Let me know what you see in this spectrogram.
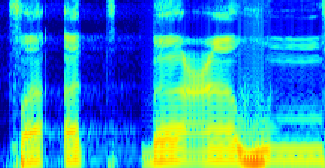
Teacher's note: Ha sukun bahro faatbaahum faat huruf ta sukun ya ketika sukun maka tampakkan sifat hamesnya fabaahum mim sukun bertemu fa izhar syafawi mim sukun dibaca jelas tanpa mendengung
